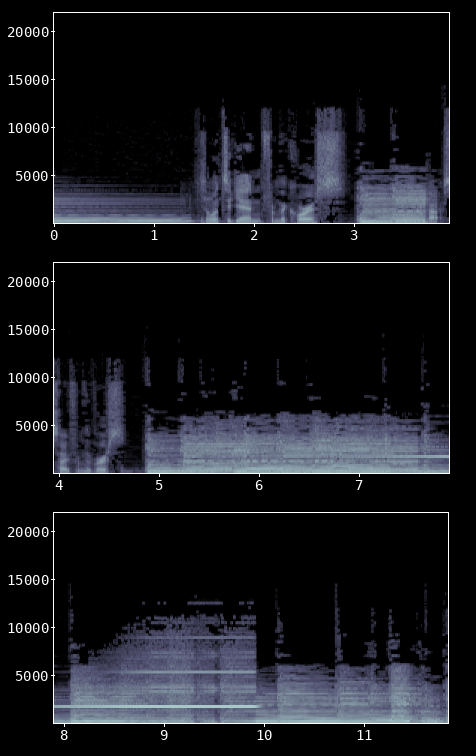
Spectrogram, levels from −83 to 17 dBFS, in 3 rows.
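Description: A loudspeaker feedback squeal enters the audio at 6.57 s and runs until 10.0 s. A single tone at 1.8 kHz swells over about two seconds until it sits roughly 10 dB above the surrounding sound. The microphone is hearing the loudspeaker it feeds, and at 1.8 kHz the loop gain tops unity, so that frequency reinforces itself on each pass. The squeal stops only when the loop is broken.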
